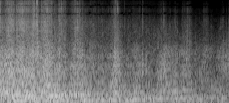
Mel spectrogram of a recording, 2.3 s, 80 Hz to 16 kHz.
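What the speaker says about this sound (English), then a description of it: "the Royal Canadian Air Force's CF-18 Hornet" A Royal Canadian Air Force CF-18 Hornet jet roars past at an airshow, a loud, continuous broadband rush of engine noise that swells and slowly fades.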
